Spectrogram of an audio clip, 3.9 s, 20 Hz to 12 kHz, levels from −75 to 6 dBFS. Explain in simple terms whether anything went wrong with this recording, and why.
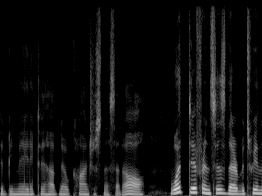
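Something went wrong between 0.36 and 0.48 s: a case of chunks out of order. One 40 ms slice of the recording arrived late and was played two slices after where it belonged. Nothing is missing, but the pieces in that short stretch come in the wrong sequence, with three abrupt joins between them. To the ear, the speech sounds briefly scrambled for about a tenth of a second.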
